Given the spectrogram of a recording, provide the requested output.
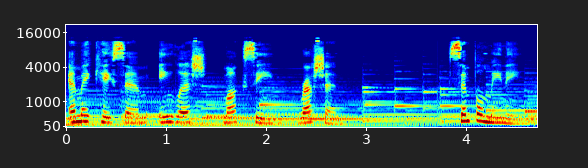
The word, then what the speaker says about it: Maxim: Quick facts on Maxim Gender, boy Origin, Russian Number of syllables, 2 Ranking popularity, 729 Pronunciation, Maksim (English, Maksim, Russian) Simple meaning, greatest Characteristics of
